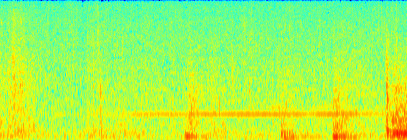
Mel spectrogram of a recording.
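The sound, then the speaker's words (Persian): Rain comes in through a broken window frame as a steady, soft hiss of falling water, with a few louder taps or splashes near the end. “بسته نمیشه، شکسته. بارون داره میاد تو قاب شکسته.”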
